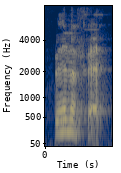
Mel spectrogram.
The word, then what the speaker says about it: benefit: second syllable economic benefit benefit three syllables here our emphasis on the first syllable the e benefit that second syllable that's where you'll find your schwa benefit individual individual five syllables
